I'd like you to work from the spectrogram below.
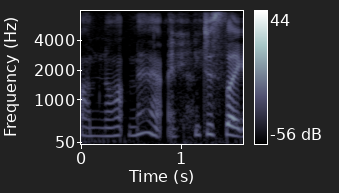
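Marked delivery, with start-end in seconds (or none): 0.0-0.8 put-on clenched-teeth speech, quieter. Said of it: "I'm just talking through my teeth".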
